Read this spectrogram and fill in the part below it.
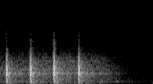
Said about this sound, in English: And the door that's being knocked on is Pilate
